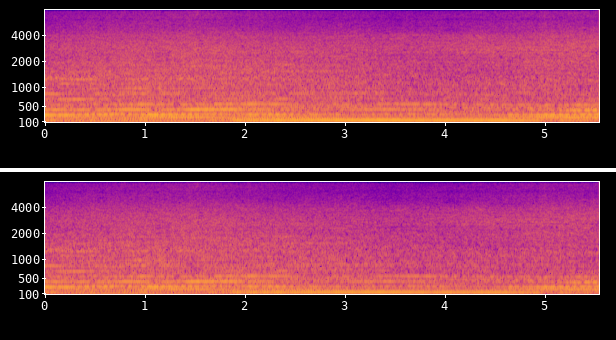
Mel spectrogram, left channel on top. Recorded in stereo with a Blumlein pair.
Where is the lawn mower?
10° left; by 5.5 s 15° left.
